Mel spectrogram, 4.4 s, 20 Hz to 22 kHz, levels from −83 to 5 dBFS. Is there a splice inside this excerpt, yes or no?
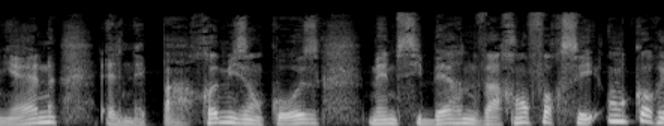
no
